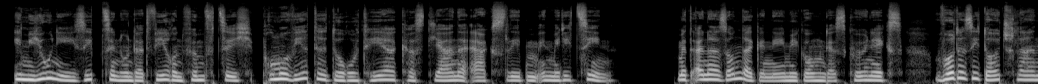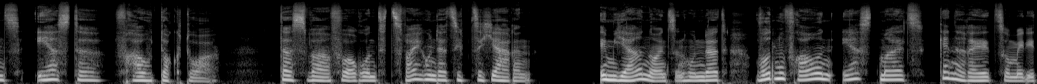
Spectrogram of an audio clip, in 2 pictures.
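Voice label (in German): Ärztin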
